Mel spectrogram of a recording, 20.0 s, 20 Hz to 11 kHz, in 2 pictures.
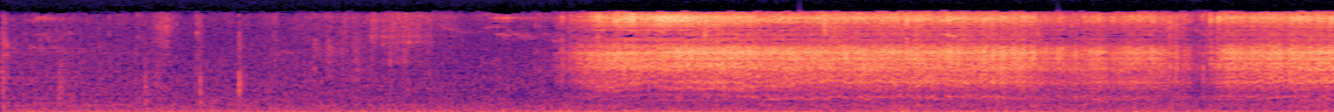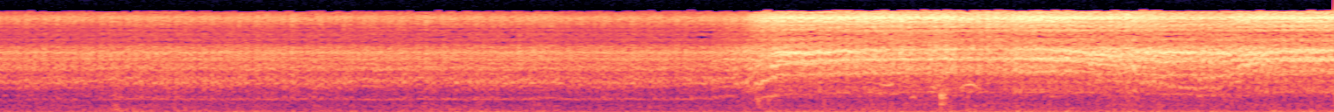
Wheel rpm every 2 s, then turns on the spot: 0, 0, 30, 30, 20, 40, 40, 60, 160, 140.
none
